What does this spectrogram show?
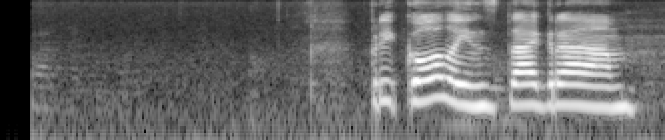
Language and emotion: Russian, positive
